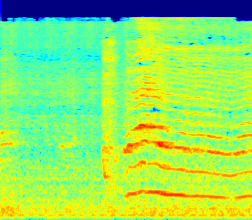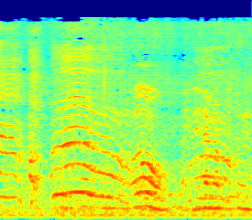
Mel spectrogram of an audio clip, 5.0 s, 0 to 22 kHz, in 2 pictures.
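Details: Strong, tonal newborn crying in several long wails with breaths between, a vigorous cry soon after birth, after mother's labor reached 4 cm dilation on the third day.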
